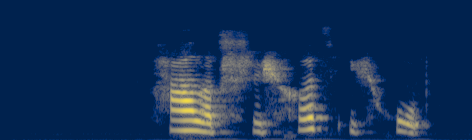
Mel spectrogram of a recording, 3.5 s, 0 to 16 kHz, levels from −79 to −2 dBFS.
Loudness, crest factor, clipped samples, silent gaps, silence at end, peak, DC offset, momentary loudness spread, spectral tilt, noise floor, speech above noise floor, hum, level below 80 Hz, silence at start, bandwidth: -17 LUFS; 20 dB; under 0.1%; none; 0.4 s; 0 dBFS; under 0.1%; 18 LU; -5 dB/octave; -77 dBFS; 58 dB; none; -78 dBFS; 1.3 s; 7 kHz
